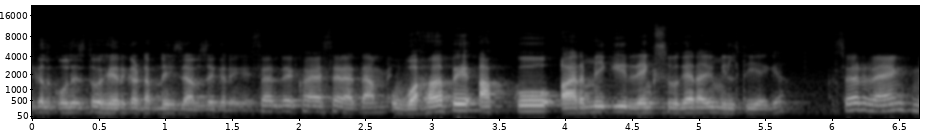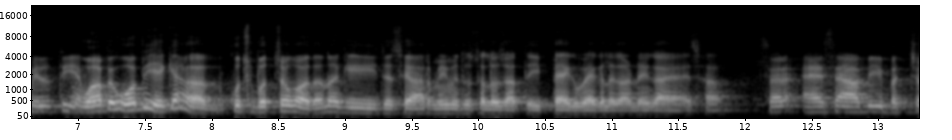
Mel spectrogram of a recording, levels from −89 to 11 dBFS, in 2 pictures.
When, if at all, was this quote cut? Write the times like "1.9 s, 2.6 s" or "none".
2.6 s, 7.0 s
